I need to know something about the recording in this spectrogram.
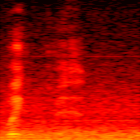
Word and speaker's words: WCMD: corrected munition dispenser wcmd often pronounced wick med like the paveway 2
